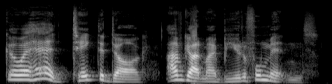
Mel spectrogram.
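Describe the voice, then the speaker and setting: A man's voice: on the high side, big pitch swings, moderate pace, a bit bright. A man voicing a plucky, crafty child in a storybook, speaking emphatically and persuasively. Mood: coaxing.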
